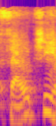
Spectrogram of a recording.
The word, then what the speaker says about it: Fauci: She's not getting the Fauci ouchie.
